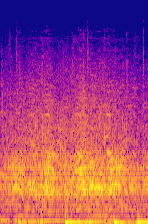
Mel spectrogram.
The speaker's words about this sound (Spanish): ¡No! No, decía Borrell mientras la gente gritaba Puigdemont a prisión. No crideu, no crideu con les turbes del circo romano!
